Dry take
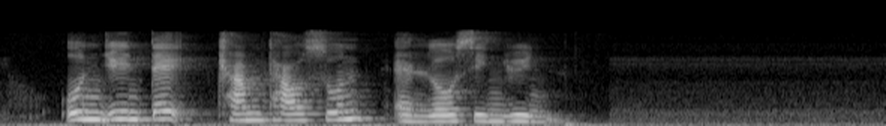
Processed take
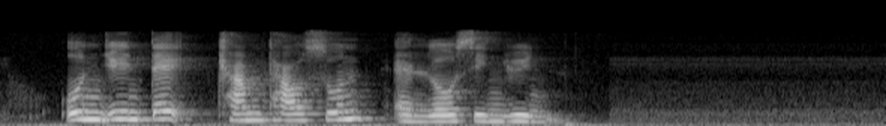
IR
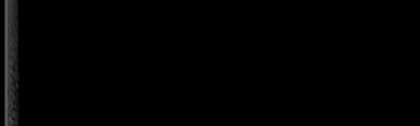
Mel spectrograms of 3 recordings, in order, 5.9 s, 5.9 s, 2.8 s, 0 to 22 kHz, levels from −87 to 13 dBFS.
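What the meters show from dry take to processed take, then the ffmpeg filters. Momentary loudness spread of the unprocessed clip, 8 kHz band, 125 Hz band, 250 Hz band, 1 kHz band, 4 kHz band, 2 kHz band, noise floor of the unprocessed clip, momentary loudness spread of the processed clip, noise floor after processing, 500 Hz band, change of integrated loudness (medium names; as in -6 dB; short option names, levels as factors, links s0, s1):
8 LU, no reading, +2.0 dB, +2.5 dB, +2.5 dB, +0.5 dB, +1.5 dB, -47 dBFS, 8 LU, -46 dBFS, +3.0 dB, +2.5 dB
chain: -af "equalizer=f=490:w=0.34:g=3"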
